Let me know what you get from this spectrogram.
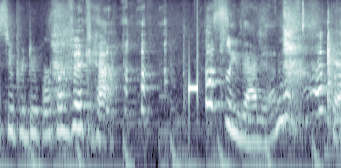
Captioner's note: laughing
